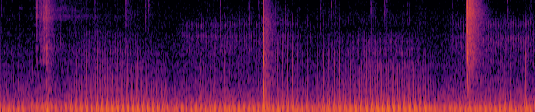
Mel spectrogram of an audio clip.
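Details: Sleeping cat purring softly beside a warm fireplace: a low, pulsing rumble that swells and fades with each breath, broken by sharp fire crackle pops near the start, middle and end.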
